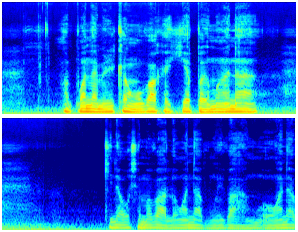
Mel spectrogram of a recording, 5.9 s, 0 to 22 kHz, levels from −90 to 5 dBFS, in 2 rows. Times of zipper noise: 3.25-4.09

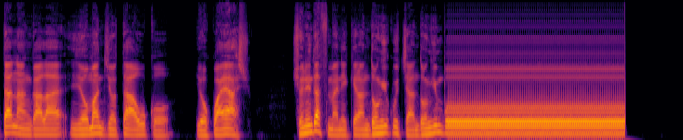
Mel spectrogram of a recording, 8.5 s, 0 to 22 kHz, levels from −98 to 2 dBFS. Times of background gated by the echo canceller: none

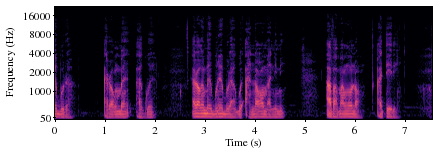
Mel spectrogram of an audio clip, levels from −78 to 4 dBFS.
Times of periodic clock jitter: none

